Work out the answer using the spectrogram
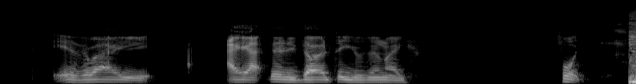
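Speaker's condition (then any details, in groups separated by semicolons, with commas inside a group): Cerebral palsy; since birth, wheelchair user for years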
